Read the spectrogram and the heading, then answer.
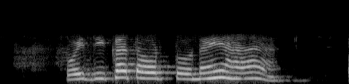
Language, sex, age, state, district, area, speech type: Hindi, female, 45-60, Bihar, Madhepura, rural, conversation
